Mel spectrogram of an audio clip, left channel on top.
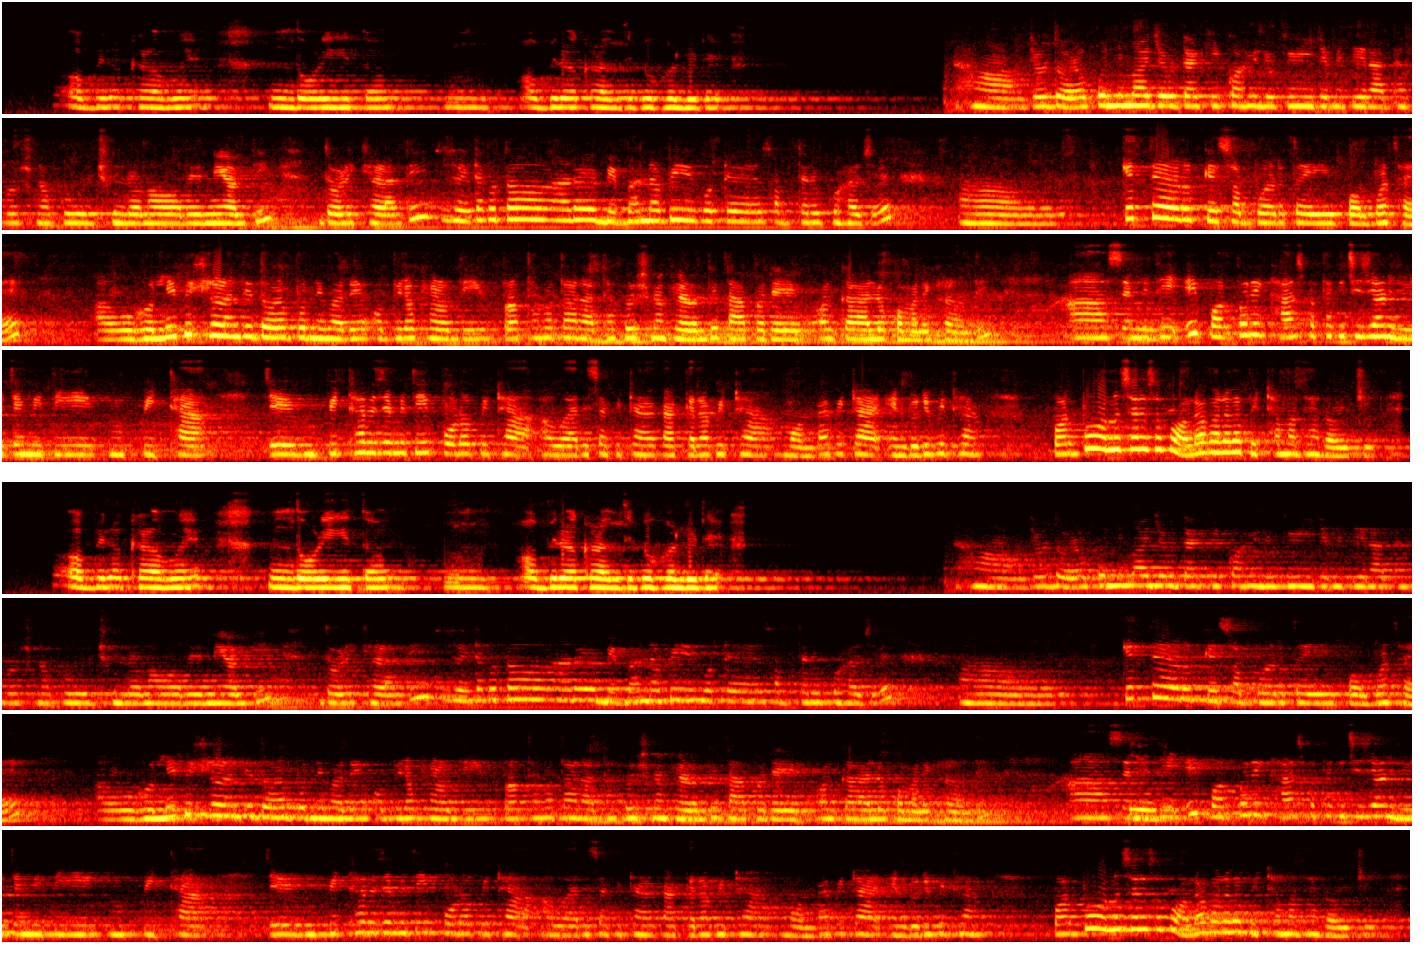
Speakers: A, on the right (about 35°); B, on the left (about 30°).
A: ଅବିର ଖେଳ ହୁଏ ଦୋଳି ଗୀତ ଉଁ ଅଭିନୟ ଖେଳନ୍ତି ବି ହୋଲିରେ।
B: ହଁ ଯୋଉ ଦୋଳ ପୂର୍ଣ୍ଣିମା ଯୋଉଟା କି କହିଲୁ କି ଯେମିତି ରାଧାକୃଷ୍ଣ କ ଝୁଲଣରେ ନିଅନ୍ତି ଦୋଳି ଖେଳାନ୍ତି ସେଇଟାକୁ ତ ଆଡ଼େ ବିଭାନ ବି ଗୋଟେ ଶବ୍ଦରେ କୁହାଯାଉଛି। ଆ କେତେ ଆଡୁ ସବୁଆଡେ ତ ଏଇ ପର୍ବ ଥାଏ। ଆଉ ହୋଲି ବି ଖେଳନ୍ତି ଦୋଳ ପୂର୍ଣ୍ଣିମା ରେ ଅବିର ଖେଳନ୍ତି, ପ୍ରଥମେ ତ ରାଧା କୃଷ୍ଣ ଖେଳନ୍ତି। ତାପରେ ଅଲଗା ଲୋକମାନେ ଖେଳନ୍ତି ଆ ସେମିତି
A: ହୁଁ
B: ଏଇ ପର୍ବରେ ଖାସ୍ କ ଥା କିଛି ଜାଣିଛୁ ଯେମିତି ପିଠା ଯେ ପିଠାରେ ଯେମିତି ପୋଡ ପିଠା ଆଉ ଆରିସା ପିଠା ପିଠା, କାକେରା ପିଠା, ମଣ୍ଡା ପିଠା, ଏଣ୍ଡୁରି ପିଠା ପର୍ବ ଅନୁସାରେ ସବୁ ଅଲଗା ଅଲଗା ପିଠା ମଧ୍ୟ ରହିଛି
